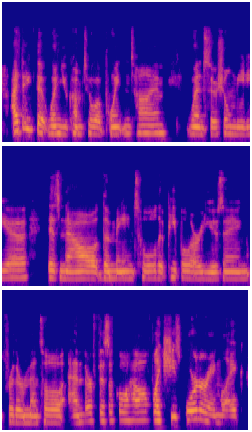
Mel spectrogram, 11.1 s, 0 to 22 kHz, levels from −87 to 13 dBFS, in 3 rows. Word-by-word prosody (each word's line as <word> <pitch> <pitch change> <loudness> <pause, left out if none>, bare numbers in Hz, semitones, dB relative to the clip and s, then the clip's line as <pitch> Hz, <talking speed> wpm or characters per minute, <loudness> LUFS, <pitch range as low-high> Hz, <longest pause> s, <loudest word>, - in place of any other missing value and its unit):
I 220 - +9
think 270 +1 -1
that - - +4
when 180 0 +1
you 165 - -5
come 165 0 -2
to 175 -4 -2
a 160 - 0
point 330 -3 -1
in 180 - -7
time 190 +1 -3 0.3
when 170 -2 +2
social 165 +2 -3
media 170 +2 -2 0.3
is 170 -2 +1
now 160 0 +4
the 165 -2 0
main 160 0 -1
tool 165 -1 -4
that 160 - -2
people 170 -3 -4
are 155 - -1
using 305 - -3
for 170 - -2
their 155 -1 +1
mental, 160 +1 0 0.2
and 155 +3 -1
their 190 +1 0
physical 200 +1 -2
health 205 +1 +2
like, 200 -1 +6
she's 290 -1 +3
ordering, 220 -7 +4
like, 155 -1 -2
170 Hz, 185 wpm, -22 LUFS, 160-195 Hz, 0.3 s, I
